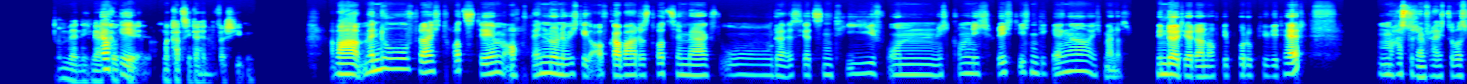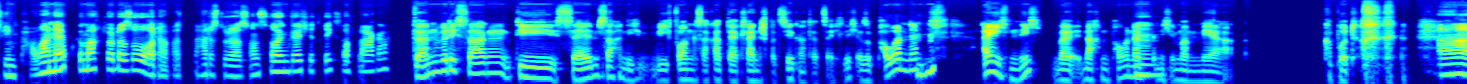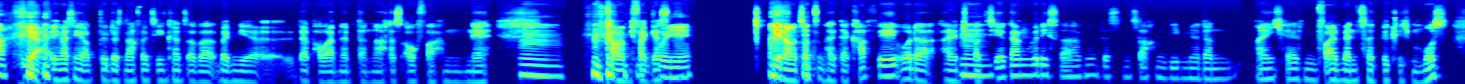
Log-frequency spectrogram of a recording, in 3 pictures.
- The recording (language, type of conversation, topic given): German, podcast, Wie gehst du mit Energietiefs am Nachmittag um?
- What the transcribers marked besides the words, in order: other background noise; in English: "Powernap"; in English: "Powernap"; in English: "Powernap"; chuckle; in English: "Powernap"; chuckle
